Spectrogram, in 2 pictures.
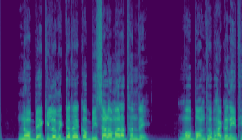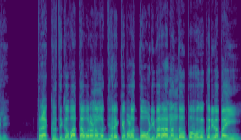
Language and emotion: Odia, happy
